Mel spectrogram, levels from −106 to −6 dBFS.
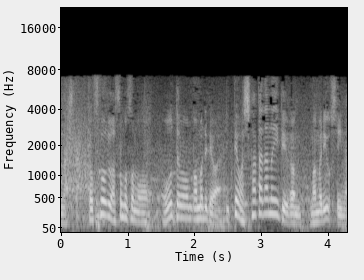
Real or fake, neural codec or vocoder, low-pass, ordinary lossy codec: fake; codec, 16 kHz, 1 kbps, X-Codec, HuBERT features, trained on balanced general audio; 7.2 kHz; MP3, 32 kbps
